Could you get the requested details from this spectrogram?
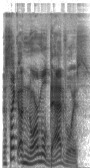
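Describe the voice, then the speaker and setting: A man's voice: mid-range voice, very animated, normal speed, fairly bright tone. A man streaming live, reacting to clips with crude jokes and frequent laughter. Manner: crude, joking, laughs often. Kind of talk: casual live-stream commentary.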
